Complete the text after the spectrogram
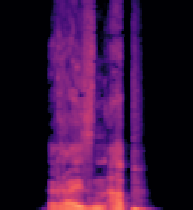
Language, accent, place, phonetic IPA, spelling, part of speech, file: German, Germany, Berlin, [ˌʁaɪ̯zn̩ ˈap], reisen ab, verb, De-reisen ab.ogg
- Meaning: inflection of abreisen: 1. first/third-person plural present 2. first/third-person plural subjunctive I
